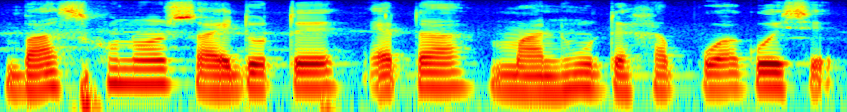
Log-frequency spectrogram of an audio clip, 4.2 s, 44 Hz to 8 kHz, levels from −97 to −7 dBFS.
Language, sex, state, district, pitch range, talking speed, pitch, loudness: Assamese, male, Assam, Sonitpur, 120-140 Hz, 100 wpm, 130 Hz, -17 LUFS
